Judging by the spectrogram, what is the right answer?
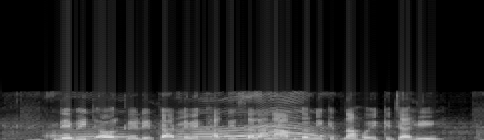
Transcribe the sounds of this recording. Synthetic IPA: ɖeːbɪʈɔːɾkɾeːɖɪʈ̚kaːɾleːʋekʰaːt̪isɐlaːnaəmd̪əɾnikɪt̪naɦoːekit͡ʃaːɦiː

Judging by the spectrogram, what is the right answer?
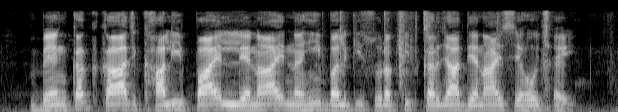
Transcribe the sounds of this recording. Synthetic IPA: bɛ̃ŋkəkːad͡ʒkʰaːlipaelenaenəɦĩbəlk̬isuɾəkʃit̪kəɾd͡ʒad̪enajseɦot͡ʃʰəi

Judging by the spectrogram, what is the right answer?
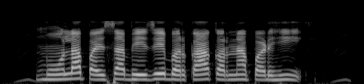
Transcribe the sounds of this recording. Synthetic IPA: molapəjsabʱed͡zebəɾkakəɾɳapəɽɦiː

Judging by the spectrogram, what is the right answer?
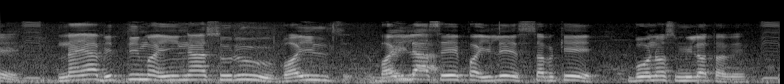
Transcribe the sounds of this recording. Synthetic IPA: nəjabʱit̪ːiməɦinasuɾu | bʱəjlasepəɦilesəbʱke | bonosmilət̪ɦobe

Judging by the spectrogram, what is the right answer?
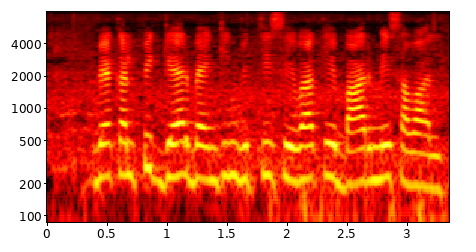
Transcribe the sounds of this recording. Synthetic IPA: ʋɛːkəlpɪk̚ɡɛːɾbɛ̃ːŋkɪ̃ŋɡʋɪt̪ːiseːʋakebaːɾmẽsɐʋaːl

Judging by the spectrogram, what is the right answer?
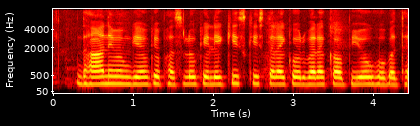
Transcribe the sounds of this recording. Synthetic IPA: d̪ʱaːneːʋəmɡɛjõkepʰɐslõkeliekɪskɪst̪əɾəɦkeoːɾbəɾəkaʊpjoːɡɦobɐt̪ɦɛ

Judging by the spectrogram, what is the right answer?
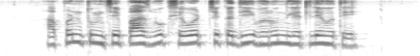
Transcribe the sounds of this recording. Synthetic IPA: apəɳt̪umt͡sepasbukseʋəʈ̚t͡ɕeːkəd̪ʱiːbʱəɾuːnɡʱet̪leɦot̪e

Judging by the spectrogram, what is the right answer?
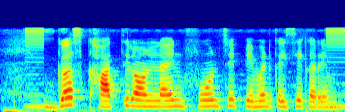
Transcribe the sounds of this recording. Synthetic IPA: ɡɐskʰaːt̪ɪɾɔːnlaːɪnfʰoːnsepeːmẽɳʈ̚kɐisekɐɾẽː

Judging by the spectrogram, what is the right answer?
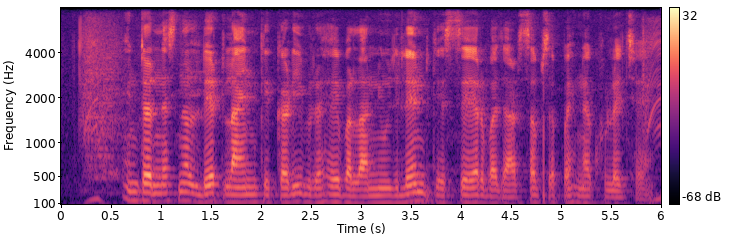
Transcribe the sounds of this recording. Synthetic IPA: iɳʈəɾnesnəlɖeʈlaɪnkekəɾibɾəɦɛbalanjud͡ʒileɳɖkesejəɾbəd͡ʒaɾsəbʱsə̃pəɦinekʰulɛt͡ʃʰɛ̰

